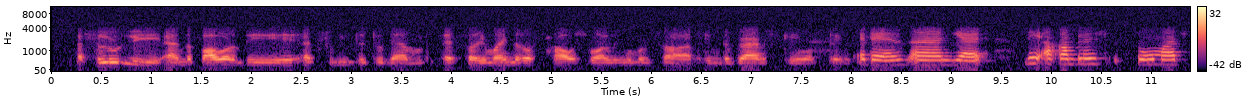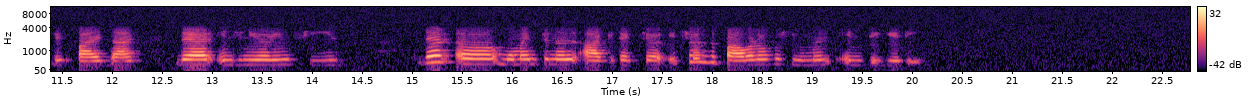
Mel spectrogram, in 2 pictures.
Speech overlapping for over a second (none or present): none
